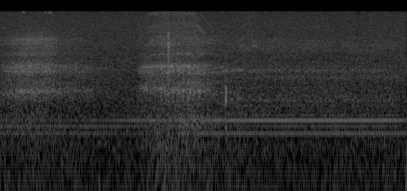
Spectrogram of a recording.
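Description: Two short breaths blown out through the nose close to the microphone, about a second and a half apart, over a faint steady electrical hum.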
